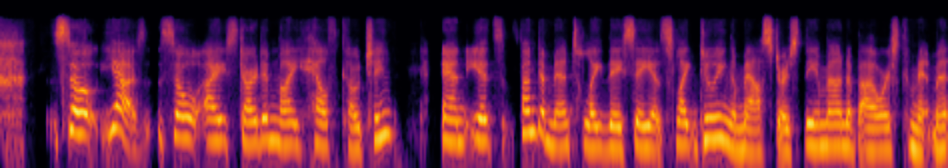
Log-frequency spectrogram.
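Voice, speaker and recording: With a plain, everyday voice, a woman talks fairly slowly at a fairly high pitch with lively intonation, the sound dry and close with no echo. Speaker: guest sharing life story. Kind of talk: casual interview chat.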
